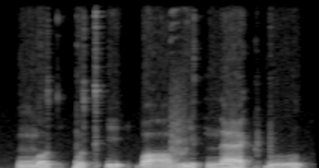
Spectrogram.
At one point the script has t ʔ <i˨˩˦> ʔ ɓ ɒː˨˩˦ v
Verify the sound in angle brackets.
correct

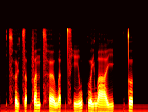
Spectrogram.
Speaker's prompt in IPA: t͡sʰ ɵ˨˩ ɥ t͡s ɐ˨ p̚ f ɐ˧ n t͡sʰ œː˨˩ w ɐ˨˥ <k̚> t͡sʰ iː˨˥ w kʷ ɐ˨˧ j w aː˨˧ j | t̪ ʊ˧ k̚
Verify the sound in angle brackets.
incorrect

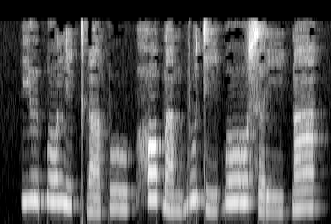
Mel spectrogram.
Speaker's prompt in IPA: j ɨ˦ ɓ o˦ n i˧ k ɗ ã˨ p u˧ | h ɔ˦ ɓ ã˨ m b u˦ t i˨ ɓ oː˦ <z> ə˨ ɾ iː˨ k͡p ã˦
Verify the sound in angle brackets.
incorrect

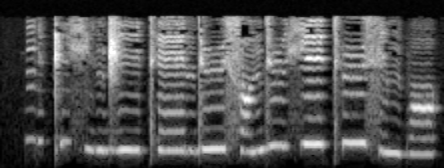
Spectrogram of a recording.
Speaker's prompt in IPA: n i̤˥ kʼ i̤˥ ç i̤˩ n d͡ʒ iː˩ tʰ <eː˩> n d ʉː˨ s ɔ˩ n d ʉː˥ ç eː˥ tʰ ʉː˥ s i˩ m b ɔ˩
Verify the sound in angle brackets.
correct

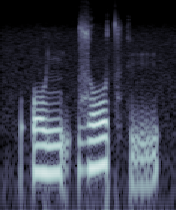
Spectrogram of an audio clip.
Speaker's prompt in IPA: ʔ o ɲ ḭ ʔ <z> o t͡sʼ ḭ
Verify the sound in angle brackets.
correct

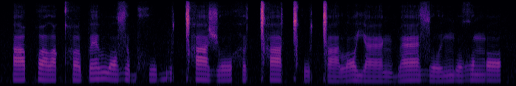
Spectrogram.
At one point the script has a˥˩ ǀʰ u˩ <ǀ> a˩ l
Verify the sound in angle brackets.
correct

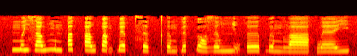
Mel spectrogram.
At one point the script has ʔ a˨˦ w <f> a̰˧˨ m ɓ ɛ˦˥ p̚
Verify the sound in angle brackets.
incorrect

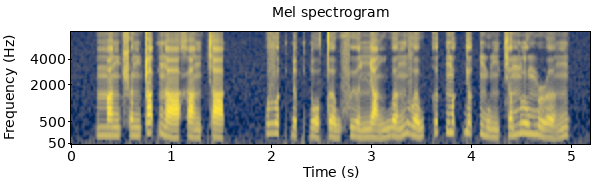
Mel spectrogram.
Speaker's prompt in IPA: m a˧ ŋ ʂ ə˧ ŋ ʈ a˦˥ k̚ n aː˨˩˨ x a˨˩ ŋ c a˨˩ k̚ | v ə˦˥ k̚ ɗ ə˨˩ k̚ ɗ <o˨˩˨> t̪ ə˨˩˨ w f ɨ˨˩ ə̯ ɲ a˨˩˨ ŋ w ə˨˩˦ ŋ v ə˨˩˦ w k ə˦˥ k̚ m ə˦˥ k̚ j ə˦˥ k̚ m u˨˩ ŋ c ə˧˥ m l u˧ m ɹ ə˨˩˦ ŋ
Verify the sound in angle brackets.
correct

